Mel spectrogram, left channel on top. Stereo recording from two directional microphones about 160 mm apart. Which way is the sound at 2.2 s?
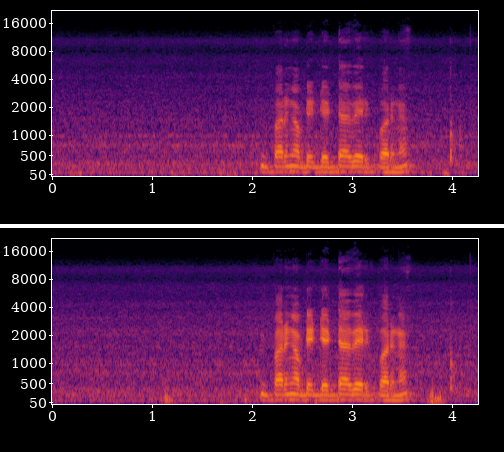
5° left (ahead or behind).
